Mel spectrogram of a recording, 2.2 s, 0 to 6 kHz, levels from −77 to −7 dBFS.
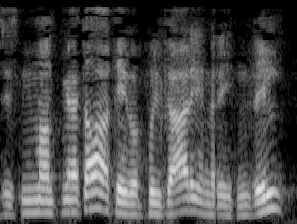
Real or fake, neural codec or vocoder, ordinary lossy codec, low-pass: fake; codec, 44.1 kHz, 3.4 kbps, Pupu-Codec; MP3, 24 kbps; 5.4 kHz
